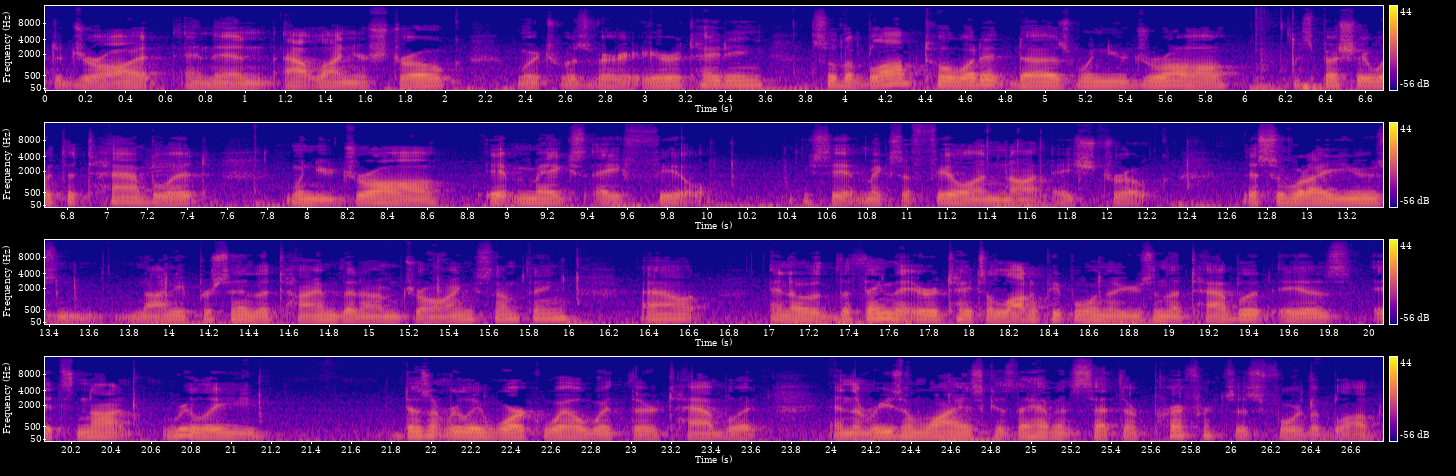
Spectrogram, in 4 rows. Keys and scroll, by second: 9.8 ctrl+y, 11.2 ctrl++, 12.1 v, 13.2 ctrl+y, 13.7 v, 15.0 Delete, 15.8 b, 18.3 v, 20.1 Delete, 20.8 b, 24.2 v, 26.1 Delete.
